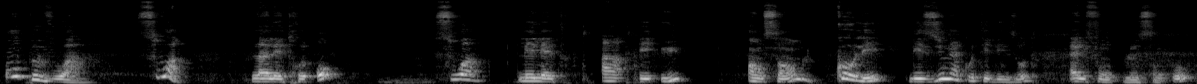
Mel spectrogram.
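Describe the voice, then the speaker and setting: A teacher records a reading lesson for young children, pacing each word very slowly and repeating it for the class. The voice is husky and a little breathy, and the pitch rises and falls in a lively, sing-song way. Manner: slow, deliberate, repeats and stretches words. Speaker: primary school teacher.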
